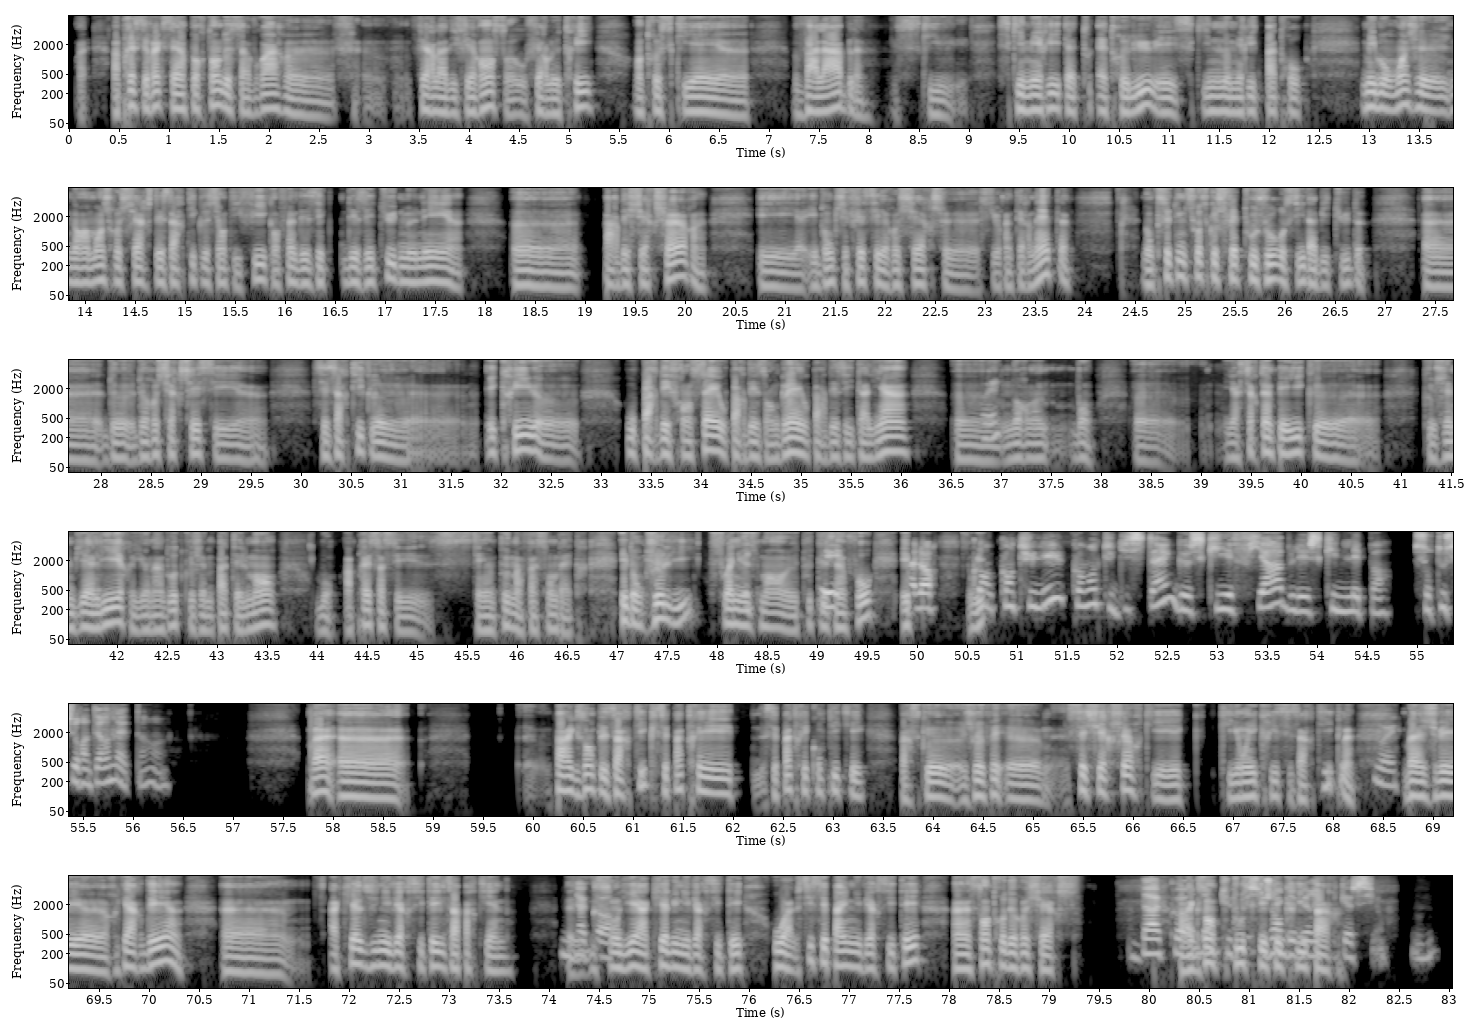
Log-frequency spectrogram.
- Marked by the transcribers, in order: static; drawn out: "heu"; tapping; distorted speech
- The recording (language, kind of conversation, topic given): French, podcast, Quelles sources consultes-tu en premier quand tu veux maîtriser un sujet ?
